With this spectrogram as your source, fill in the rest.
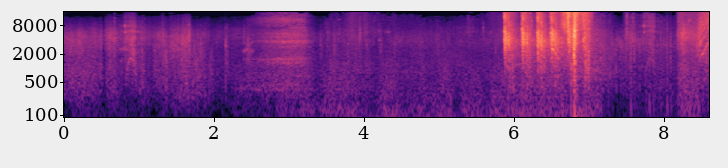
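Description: Wind rushes loudly past during a fall through the air.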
